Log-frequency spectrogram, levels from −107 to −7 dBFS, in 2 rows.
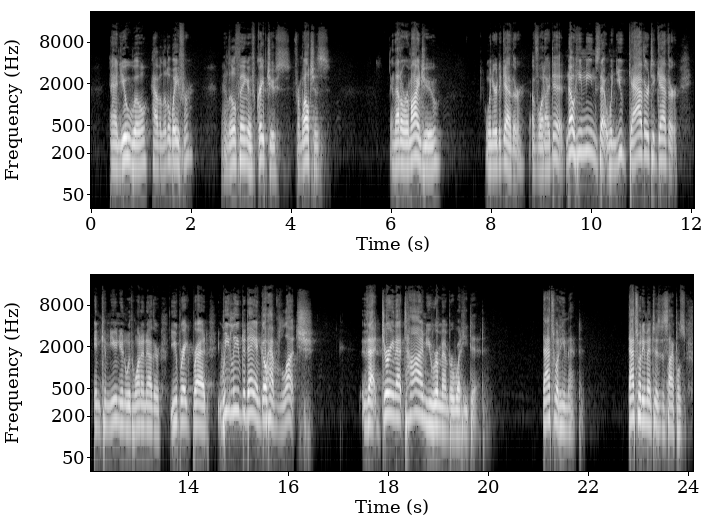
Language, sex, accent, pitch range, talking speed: English, male, American, 135-190 Hz, 175 wpm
